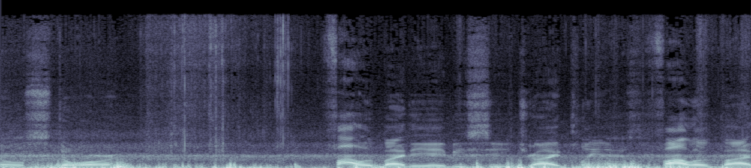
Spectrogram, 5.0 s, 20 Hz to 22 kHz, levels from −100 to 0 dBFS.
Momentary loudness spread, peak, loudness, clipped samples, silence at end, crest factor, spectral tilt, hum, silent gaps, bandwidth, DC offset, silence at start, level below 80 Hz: 10 LU; -2 dBFS; -20 LUFS; under 0.1%; 0 s; 18 dB; -8 dB/octave; none; none; over 20 kHz; under 0.1%; 0 s; -26 dBFS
